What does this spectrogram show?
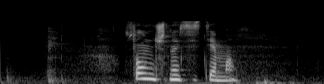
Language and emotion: Russian, neutral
